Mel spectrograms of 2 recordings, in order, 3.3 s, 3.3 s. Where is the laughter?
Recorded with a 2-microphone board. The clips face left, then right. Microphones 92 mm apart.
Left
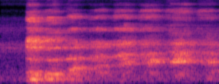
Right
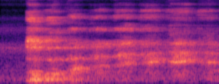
5° left (ahead or behind), 0.8 m; by 3.2 s 50° right (ahead or behind), 1.4 m.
